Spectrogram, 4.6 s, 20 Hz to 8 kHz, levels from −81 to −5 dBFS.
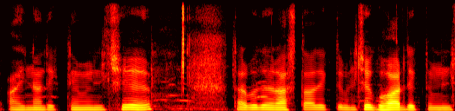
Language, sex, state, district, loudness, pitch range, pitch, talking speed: Bengali, male, West Bengal, Malda, -27 LUFS, 145-160 Hz, 150 Hz, 130 wpm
